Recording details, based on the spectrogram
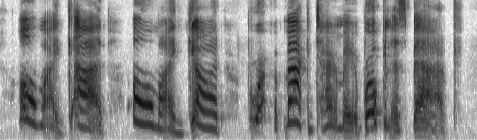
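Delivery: very high, slow, drawn-out cracking voice. Recalling a commentator's call of a wrestling spot: imitating Michael Cole's cracking voice. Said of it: "his voice cracked".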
